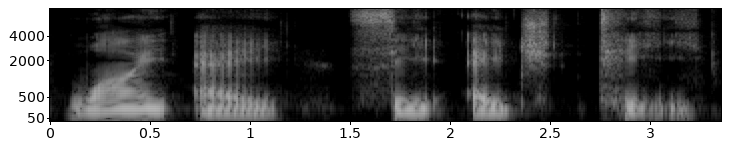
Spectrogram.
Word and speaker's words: yacht: So for the record it is spelled Y A C H T and it is pronounced yacht.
